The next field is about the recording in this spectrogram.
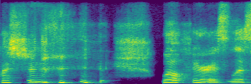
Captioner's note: chuckles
